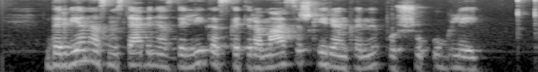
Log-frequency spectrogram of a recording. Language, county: Lithuanian, Panevėžys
